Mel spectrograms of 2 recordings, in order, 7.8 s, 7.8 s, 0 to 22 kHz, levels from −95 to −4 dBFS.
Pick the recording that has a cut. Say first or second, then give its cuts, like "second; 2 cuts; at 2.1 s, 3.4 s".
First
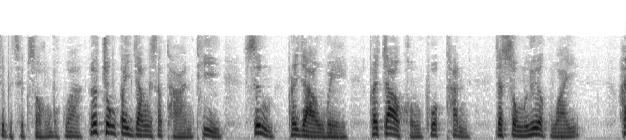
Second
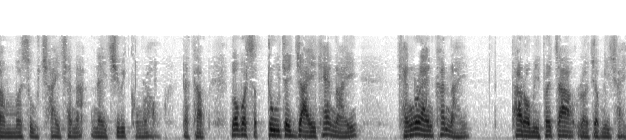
first; 1 cut; at 1.1 s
